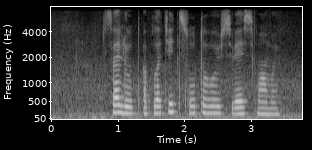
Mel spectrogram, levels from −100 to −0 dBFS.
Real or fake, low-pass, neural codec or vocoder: real; 7.2 kHz; none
